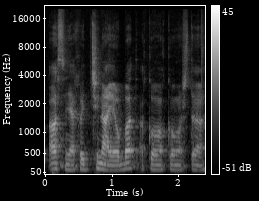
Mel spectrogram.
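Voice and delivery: ordinary talk

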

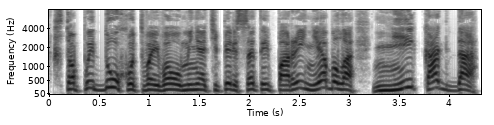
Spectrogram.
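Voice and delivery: high, loud raging cry; enraged lady driving the prince away; furious shout. Acted. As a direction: banish him with all her fury. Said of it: "побледнев от гнева".

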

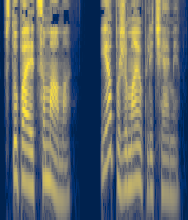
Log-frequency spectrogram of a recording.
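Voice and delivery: plain reading voice

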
